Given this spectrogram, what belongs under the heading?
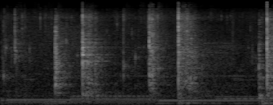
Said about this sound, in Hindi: हमेशा जो स्टील का चम्मच होता है ना, उसके साथ आप मिक्स करें।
